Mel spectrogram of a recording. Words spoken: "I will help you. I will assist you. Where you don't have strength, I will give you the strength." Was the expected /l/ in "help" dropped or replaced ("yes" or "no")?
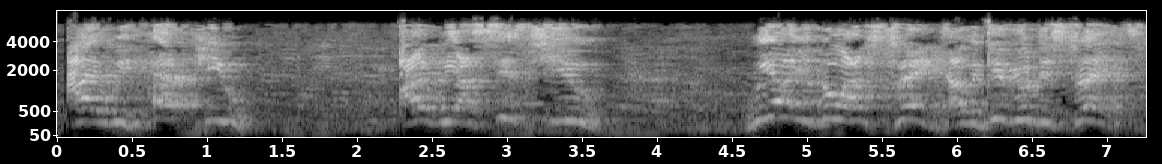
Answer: no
